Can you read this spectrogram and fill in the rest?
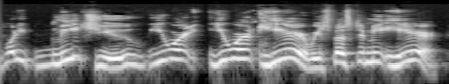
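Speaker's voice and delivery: high-pitched, acted indignation; baffled protest. Retold baffled protest to his friends.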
